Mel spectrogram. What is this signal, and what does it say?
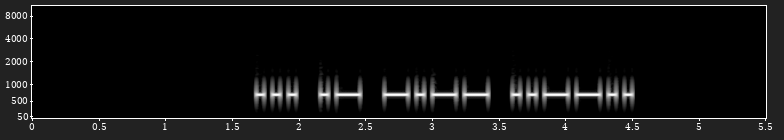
Morse code, heard as a keyed tone, about 19 wpm, 700 Hz. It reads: SAY?
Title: 4x Word-Spacing - Sentences from Top 200 Words - 20wpm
